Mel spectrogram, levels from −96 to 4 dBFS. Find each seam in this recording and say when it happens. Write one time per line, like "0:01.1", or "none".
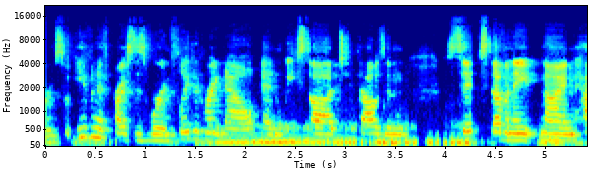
none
